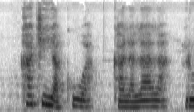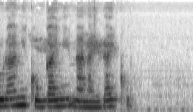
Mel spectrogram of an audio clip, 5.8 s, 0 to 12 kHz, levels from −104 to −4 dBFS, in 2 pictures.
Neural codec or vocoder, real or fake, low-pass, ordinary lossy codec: none; real; 10.8 kHz; Opus, 24 kbps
